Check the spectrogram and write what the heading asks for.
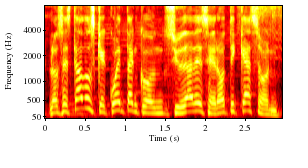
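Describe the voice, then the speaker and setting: A man's voice: on the high side, moderate pace, soft background music. A man hosting a radio show with a Mexican Spanish accent, joking and teasing in casual banter. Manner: playful, teasing, lively banter.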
